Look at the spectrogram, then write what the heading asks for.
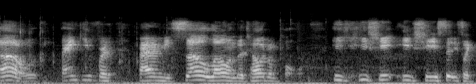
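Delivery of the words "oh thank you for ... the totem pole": ordinary talk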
